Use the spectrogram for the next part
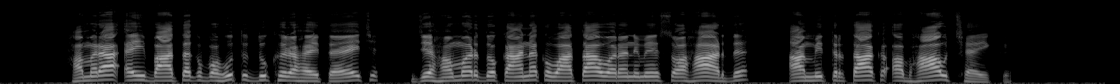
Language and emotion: Maithili, sad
